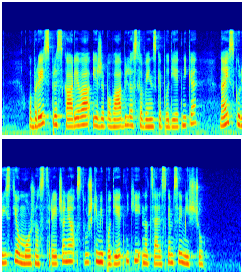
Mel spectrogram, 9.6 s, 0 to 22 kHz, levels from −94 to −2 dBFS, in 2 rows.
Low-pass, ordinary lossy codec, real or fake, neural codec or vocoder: 9.9 kHz; none; real; none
